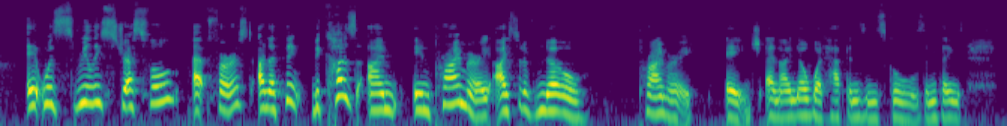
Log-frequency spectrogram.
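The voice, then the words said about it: American accent. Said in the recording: “you can tell from my accent, I'm not from England ... I was born outside of New York City”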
